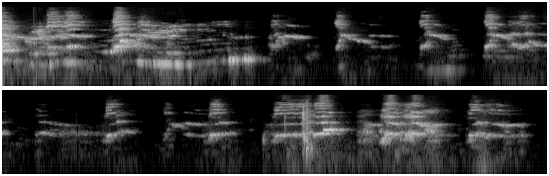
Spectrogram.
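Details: Five-week-old Cavalier King Charles Spaniel puppies in an indoor puppy pen, giving high, squeaky whines and yelps: short harmonic bursts, some rising and falling, about once a second, with brief gaps of quiet between them.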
